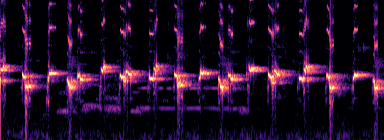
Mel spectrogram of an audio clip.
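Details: Chatty yellow-vented bulbul with a long, clear-voiced rolling song: quick bursts of liquid whistled notes, close to one per second, while a faint low steady tone runs underneath for a few seconds.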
